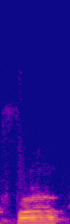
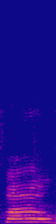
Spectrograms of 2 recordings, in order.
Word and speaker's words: pho: Like earlier, I saw a recipe on TikTok for pho, so I will probably go to the Asian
